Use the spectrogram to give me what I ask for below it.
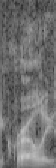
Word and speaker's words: Crowley: name is holy or his name is crowley and it rhymes with holy and he said something of that nature himself those who wish to re treat me fowley call me crowley so early it is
